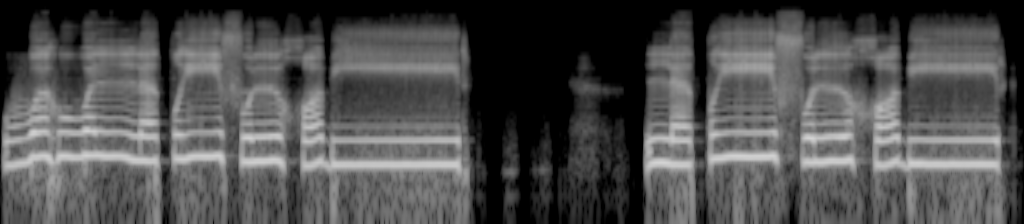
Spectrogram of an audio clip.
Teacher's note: طا کے لیے آپ کی زبان کی جو ٹپ ہے وہ اوپر والے دو دانتوں کی جڑ میں لگے گی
